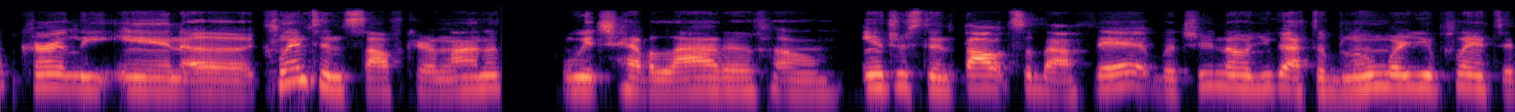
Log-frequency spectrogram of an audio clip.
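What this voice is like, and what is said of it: Southern South Carolina twang. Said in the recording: “I am a native South Carolinian. If you have not heard it in my twang, now you know that that's where the twang comes from.”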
